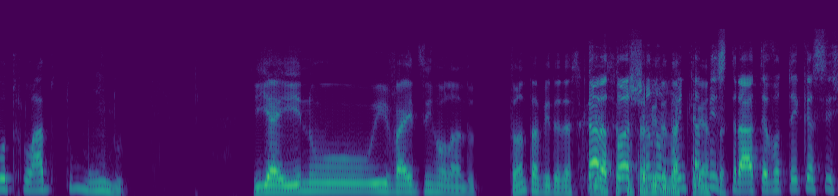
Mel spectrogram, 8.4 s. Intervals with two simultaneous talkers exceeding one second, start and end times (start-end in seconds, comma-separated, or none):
5.8-7.3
